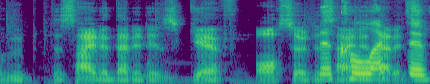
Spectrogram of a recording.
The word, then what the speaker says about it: GIF: To say that the Collective collective consensus is it's GIF. no. But they're trying to be nice and say Jiff because that's what he wanted, but I think he's just trolling.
